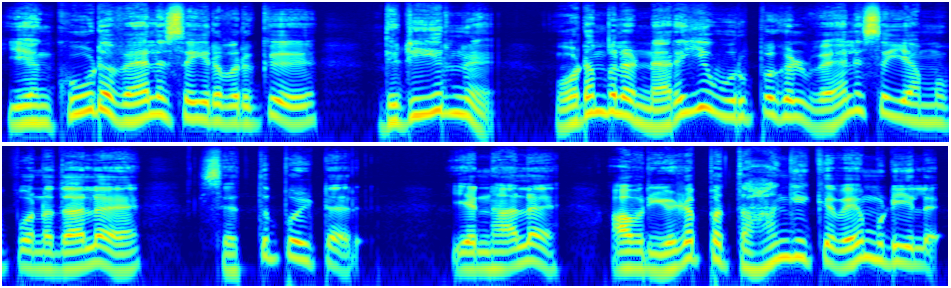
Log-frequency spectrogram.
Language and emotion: Tamil, sad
